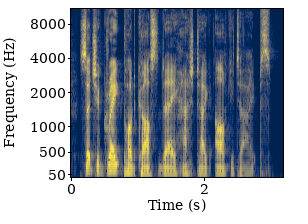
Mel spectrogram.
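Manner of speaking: plain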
